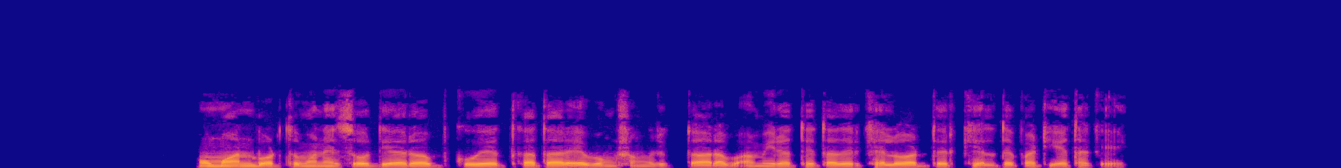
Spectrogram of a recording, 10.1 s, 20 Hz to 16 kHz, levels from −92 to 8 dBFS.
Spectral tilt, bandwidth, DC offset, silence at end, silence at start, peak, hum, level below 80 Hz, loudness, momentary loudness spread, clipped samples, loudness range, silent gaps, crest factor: -6.5 dB/octave; 7.2 kHz; under 0.1%; 1.65 s; 1.5 s; -2 dBFS; none; -60 dBFS; -17 LUFS; 10 LU; under 0.1%; 5 LU; 3.38-3.42 s, 5.05-5.14 s, 7.18-7.22 s; 16 dB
